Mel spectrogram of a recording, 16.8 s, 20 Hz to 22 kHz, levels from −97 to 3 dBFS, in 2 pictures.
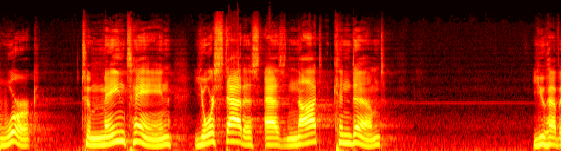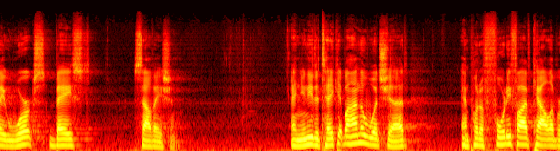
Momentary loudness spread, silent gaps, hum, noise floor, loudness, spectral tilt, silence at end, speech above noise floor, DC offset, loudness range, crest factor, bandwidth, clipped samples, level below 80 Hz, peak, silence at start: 15 LU; none; none; -55 dBFS; -17 LUFS; -5.5 dB/octave; 0 s; 38 dB; under 0.1%; 10 LU; 18 dB; 15 kHz; under 0.1%; -44 dBFS; 0 dBFS; 0 s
